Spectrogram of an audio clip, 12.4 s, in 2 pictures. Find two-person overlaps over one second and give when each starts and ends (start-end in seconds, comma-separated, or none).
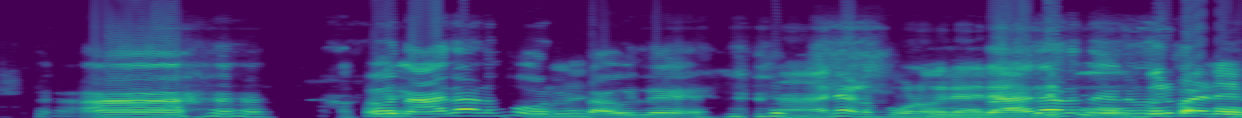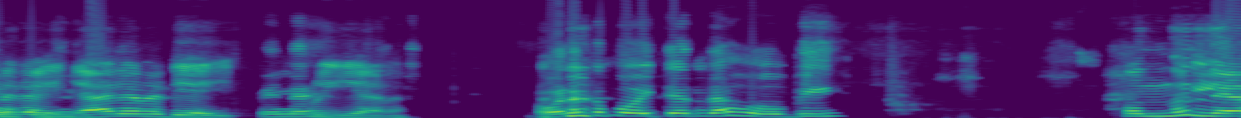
4.7-6.6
